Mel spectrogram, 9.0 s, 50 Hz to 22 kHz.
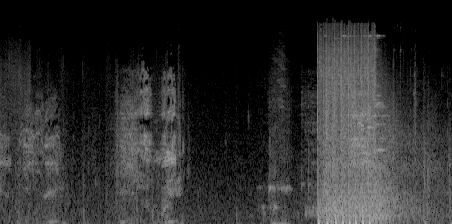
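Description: Rapid gunfire in the video game Far Cry 3, aimed at birds: a loud, fast burst of shots near the end, after quieter scattered game sounds and calls.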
